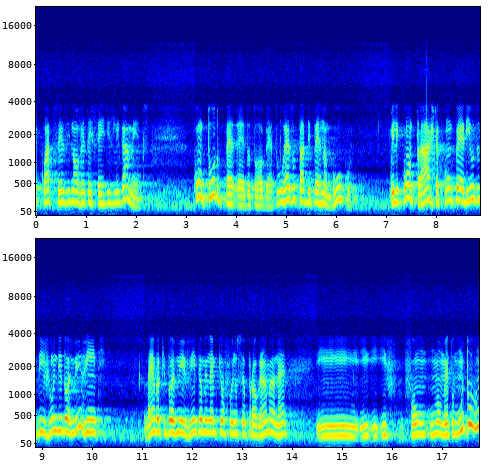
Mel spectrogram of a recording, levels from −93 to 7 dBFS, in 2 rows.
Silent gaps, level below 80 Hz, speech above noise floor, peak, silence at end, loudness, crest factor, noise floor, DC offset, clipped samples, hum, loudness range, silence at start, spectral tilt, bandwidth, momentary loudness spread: none; -74 dBFS; 24 dB; -10 dBFS; 0 s; -28 LUFS; 18 dB; -51 dBFS; under 0.1%; under 0.1%; none; 5 LU; 0 s; -9.5 dB/octave; 10 kHz; 8 LU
